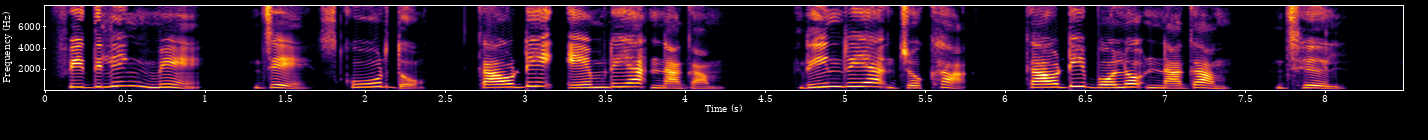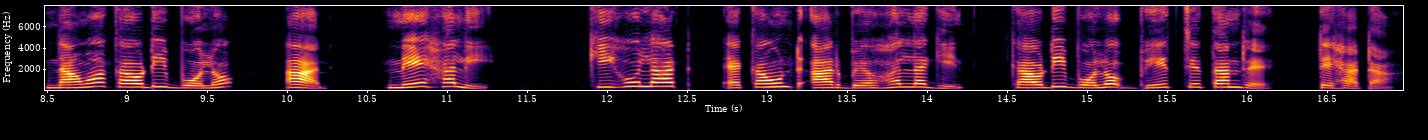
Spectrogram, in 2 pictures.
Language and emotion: Santali, neutral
